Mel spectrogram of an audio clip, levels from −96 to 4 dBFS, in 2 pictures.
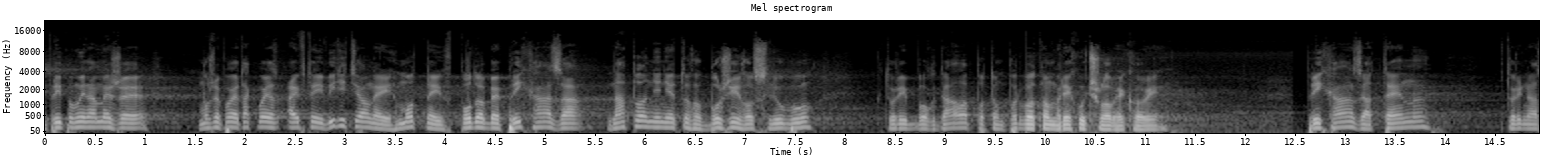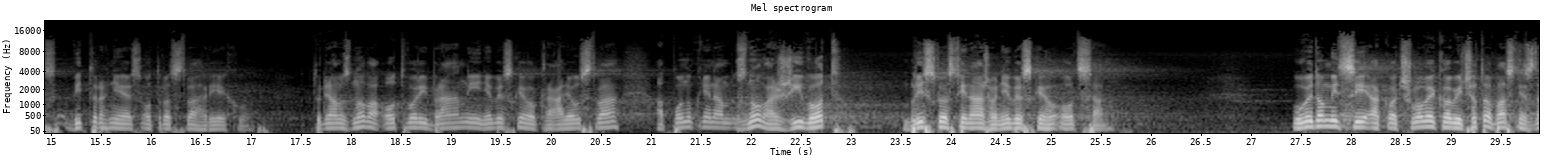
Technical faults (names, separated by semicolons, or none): sudden gain jump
